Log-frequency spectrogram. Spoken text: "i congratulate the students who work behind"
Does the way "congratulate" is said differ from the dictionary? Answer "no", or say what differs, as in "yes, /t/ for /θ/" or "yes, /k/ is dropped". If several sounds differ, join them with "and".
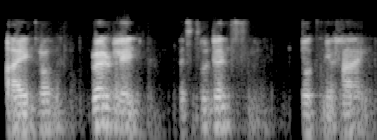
yes, /n/ is dropped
